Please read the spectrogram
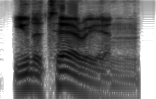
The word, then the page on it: Unitarian: British English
